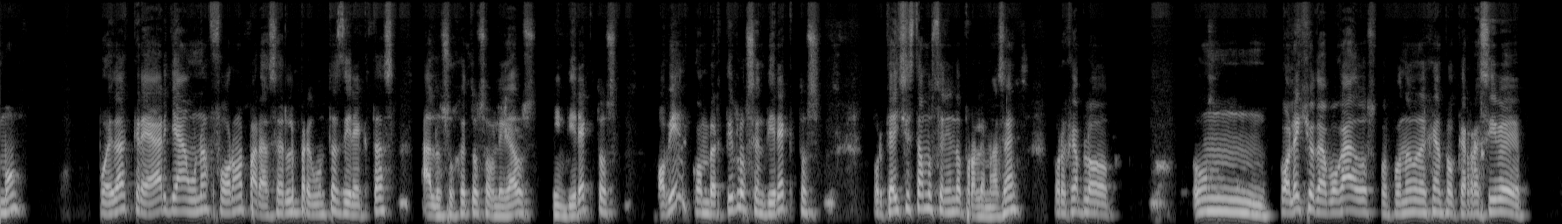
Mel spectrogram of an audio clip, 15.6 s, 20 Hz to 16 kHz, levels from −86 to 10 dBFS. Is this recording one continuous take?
no; 1 cut; at 11.8 s

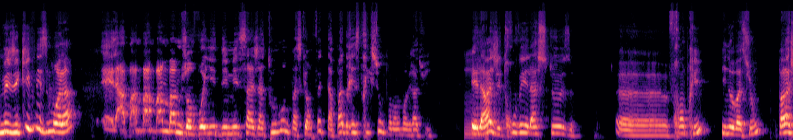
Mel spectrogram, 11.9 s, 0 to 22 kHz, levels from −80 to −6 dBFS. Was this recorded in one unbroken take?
yes; 0 cuts

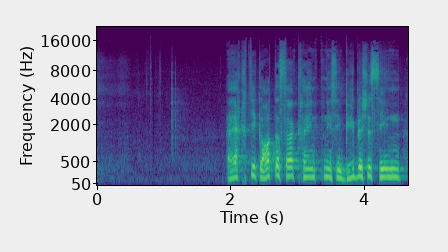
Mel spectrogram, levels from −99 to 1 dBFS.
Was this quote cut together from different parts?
yes; 1 cut; at 1.8 s

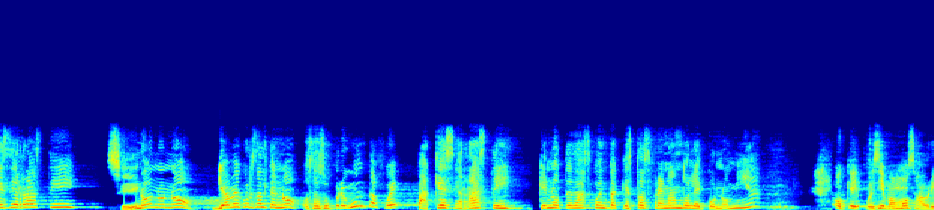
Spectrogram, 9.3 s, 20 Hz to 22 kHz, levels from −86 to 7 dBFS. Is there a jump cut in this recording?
yes; 2 cuts; at 5.3 s, 8.3 s

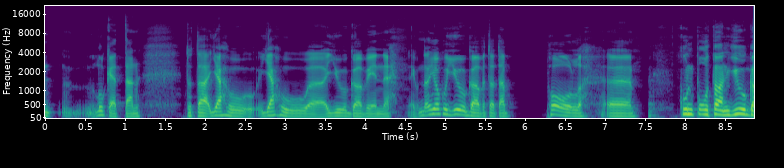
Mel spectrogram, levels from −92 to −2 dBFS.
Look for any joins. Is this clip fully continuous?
no; 2 cuts; at 4.6 s, 7.6 s

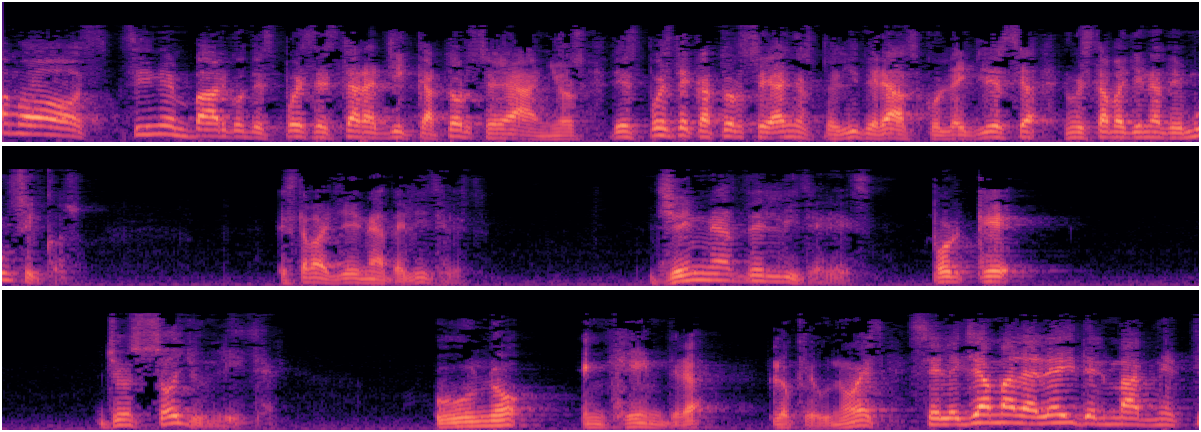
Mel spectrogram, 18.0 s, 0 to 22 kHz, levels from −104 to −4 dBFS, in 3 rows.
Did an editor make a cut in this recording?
no; 0 cuts

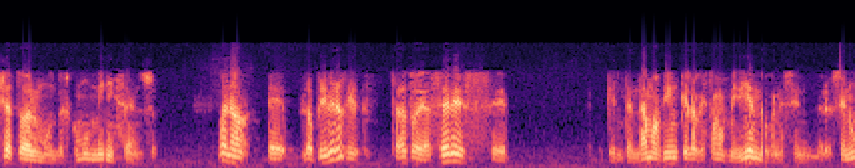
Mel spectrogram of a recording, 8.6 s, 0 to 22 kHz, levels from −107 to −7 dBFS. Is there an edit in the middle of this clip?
yes; 1 cut; at 2.1 s

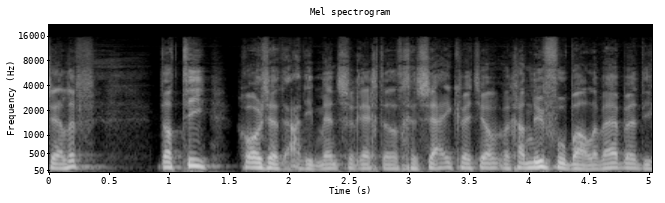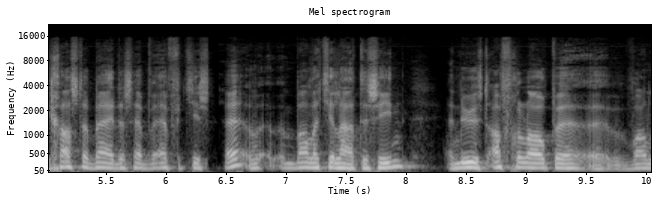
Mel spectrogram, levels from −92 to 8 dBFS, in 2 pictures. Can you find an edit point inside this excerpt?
yes; 2 cuts; at 4.9 s, 6.3 s

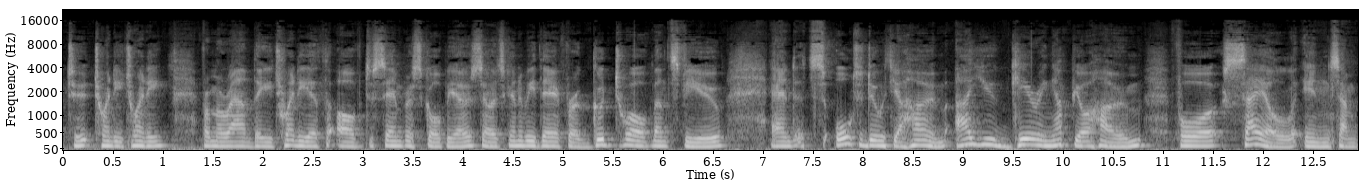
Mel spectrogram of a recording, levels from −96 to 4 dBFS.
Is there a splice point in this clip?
no; 0 cuts

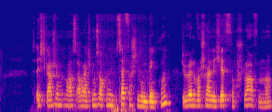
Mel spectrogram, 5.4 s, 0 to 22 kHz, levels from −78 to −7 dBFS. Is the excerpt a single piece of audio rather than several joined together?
no; 1 cut; at 3.6 s

